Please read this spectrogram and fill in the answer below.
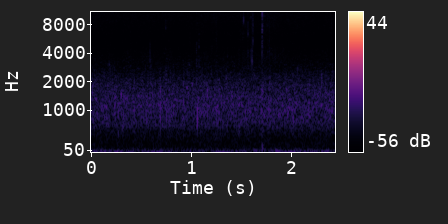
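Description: Faint, steady background hiss with a few faint, small ticks.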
